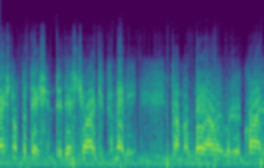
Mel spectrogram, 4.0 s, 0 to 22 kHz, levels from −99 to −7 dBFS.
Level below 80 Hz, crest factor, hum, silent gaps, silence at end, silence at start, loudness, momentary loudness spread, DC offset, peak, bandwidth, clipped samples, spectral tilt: -48 dBFS; 16 dB; none; none; 0 s; 0 s; -26 LUFS; 8 LU; under 0.1%; -10 dBFS; 10 kHz; under 0.1%; -6 dB/octave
